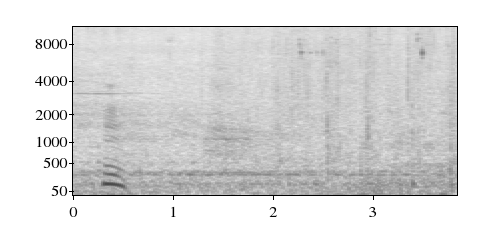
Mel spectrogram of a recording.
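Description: Bare feet pad on stone steps.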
